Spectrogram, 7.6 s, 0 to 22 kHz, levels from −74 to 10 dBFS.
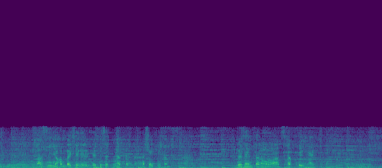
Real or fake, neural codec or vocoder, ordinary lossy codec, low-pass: fake; codec, 32 kHz, 1.9 kbps, SNAC; none; 5.4 kHz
